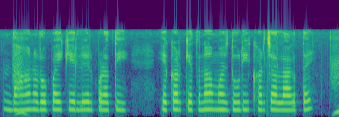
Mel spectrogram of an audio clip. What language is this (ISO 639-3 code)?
mai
